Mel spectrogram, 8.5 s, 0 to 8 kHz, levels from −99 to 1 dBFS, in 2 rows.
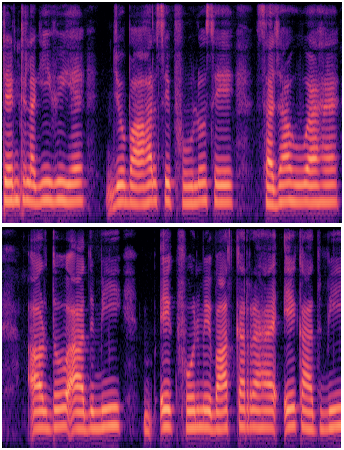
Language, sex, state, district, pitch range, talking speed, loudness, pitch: Hindi, female, Chhattisgarh, Rajnandgaon, 185-200 Hz, 175 wpm, -25 LUFS, 195 Hz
